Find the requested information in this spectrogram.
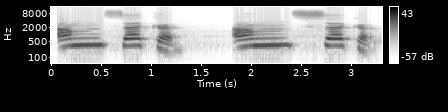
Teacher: سین، سیٹی کی آواز آئے گی اور کاف باریک ادا ہوگا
